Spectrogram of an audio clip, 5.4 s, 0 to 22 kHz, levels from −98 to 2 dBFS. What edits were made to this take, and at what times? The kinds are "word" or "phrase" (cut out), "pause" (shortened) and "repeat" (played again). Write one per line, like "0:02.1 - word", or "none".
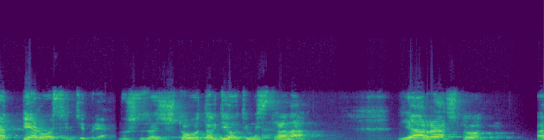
0:01.1 - pause
0:02.6 - word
